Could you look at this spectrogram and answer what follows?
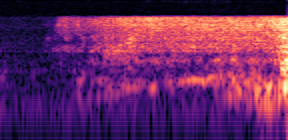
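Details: Speaker's own mechanical ventilator, heard during a podcast recording: a soft airy hiss swells steadily louder over about a second and a half as the ventilator pushes a breath in.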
